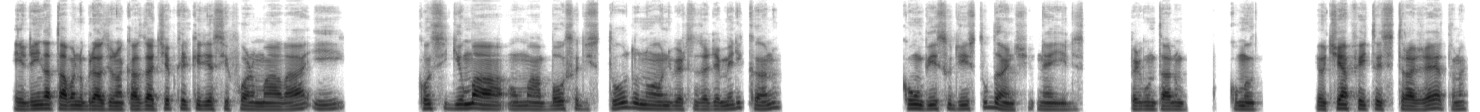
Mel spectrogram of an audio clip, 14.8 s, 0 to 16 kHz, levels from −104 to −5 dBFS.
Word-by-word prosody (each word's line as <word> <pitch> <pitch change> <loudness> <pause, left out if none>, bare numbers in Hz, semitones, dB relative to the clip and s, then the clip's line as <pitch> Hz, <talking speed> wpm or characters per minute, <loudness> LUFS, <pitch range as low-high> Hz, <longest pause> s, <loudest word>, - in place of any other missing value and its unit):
Ele 110 +1 0
ainda 130 +1 +5
estava 120 -2 +5
no 115 -2 +1
Brasil 110 -1 +4
na 105 -1 +2
casa 110 0 +2
da 110 - +7
tia 135 - -1
porque 130 - -2
ele 120 - -8
queria 120 -1 0
se 120 - -7
formar 105 -4 +1
lá 115 +7 +1
e, 125 +1 -7 0.7
conseguir 135 -1 -3
uma 130 -4 +6
uma 110 -1 -2
bolsa 120 +5 -3
de 110 - -15
estudo 150 +8 -2
numa 125 -3 +1
universidade 110 -1 -3
americana 120 +3 -3 1.2
com 130 0 +3
o - - +3
visto 125 +2 -2
de 120 -1 -4
estudante, 125 - -2
né, 105 -1 -2
e 100 - -2
eles 100 0 -10 0.5
perguntaram 110 -1 -1 0.5
como 110 -1 -1
eu 105 - -5 0.6
eu 110 -1 0
tinha 135 +2 +5
feito 125 -1 -1
esse 115 - -6
trajeto, 110 +4 +1
né, 115 +1 -5
115 Hz, 170 wpm, -22 LUFS, 110-130 Hz, 1.2 s, da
